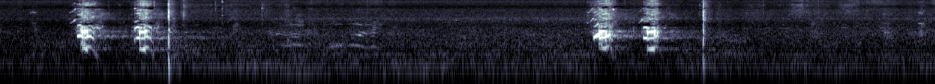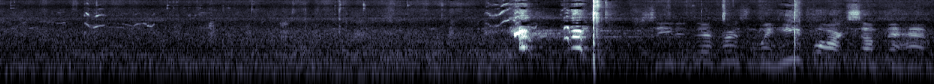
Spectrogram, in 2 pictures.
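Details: Archie, a six-month-old dog, during bite work: scattered pairs of short yelping barks near the start, middle and end, with quieter whiny sounds toward the close and long low-level pauses between.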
